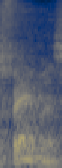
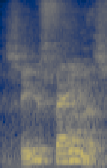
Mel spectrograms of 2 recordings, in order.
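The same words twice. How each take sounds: First: Famous dropped low and soft; soft low echo. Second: Said in the usual way. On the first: Real, not acted. Teasing friend echoes famous, low and soft. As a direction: repeat famous under the breath, much lower and softer.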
